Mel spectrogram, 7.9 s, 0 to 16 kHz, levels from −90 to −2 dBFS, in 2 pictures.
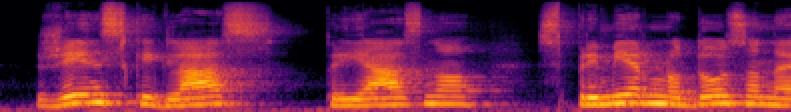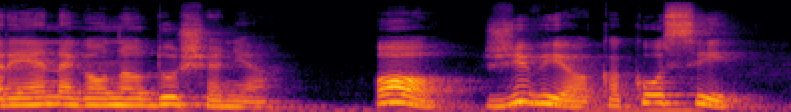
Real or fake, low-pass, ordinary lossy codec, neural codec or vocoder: real; 14.4 kHz; none; none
